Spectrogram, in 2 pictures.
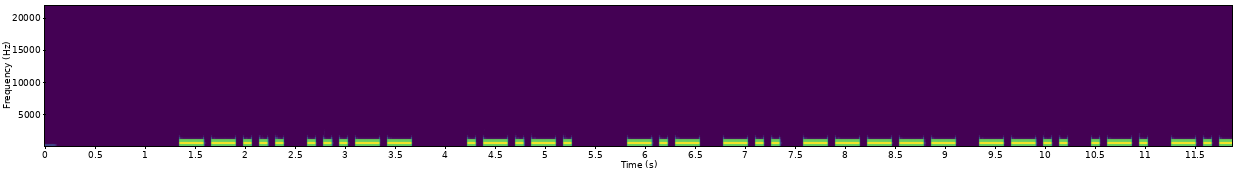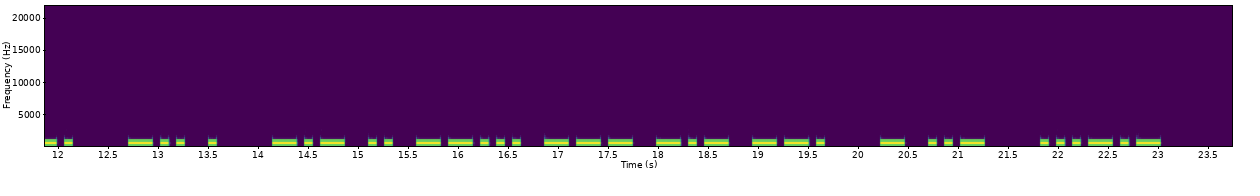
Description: Morse code, heard as a keyed tone, about 15 wpm, 700 Hz. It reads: 73 <AR> KD0ZRC DE KI7OKG TU <SK>
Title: K1USN SST QSO Practice 15wpm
